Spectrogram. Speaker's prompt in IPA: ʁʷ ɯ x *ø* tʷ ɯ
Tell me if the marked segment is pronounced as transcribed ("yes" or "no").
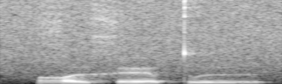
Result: yes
